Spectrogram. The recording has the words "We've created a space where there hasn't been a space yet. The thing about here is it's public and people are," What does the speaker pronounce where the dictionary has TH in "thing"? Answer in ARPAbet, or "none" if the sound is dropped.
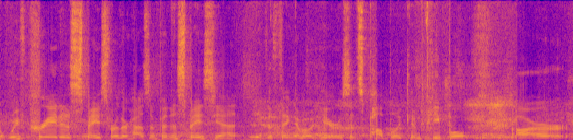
TH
